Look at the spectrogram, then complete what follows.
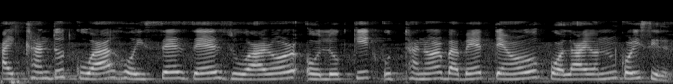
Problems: background sounds at intervals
